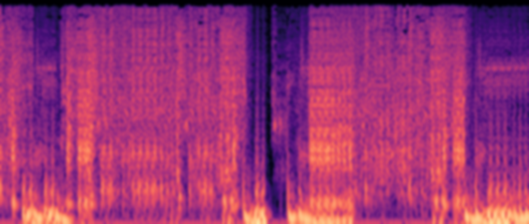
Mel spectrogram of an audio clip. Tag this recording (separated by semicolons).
Drums; Glitch; Loop; Sample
